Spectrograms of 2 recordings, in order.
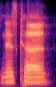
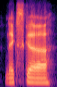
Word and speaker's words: Nksta: It's Nksta, Nksta.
